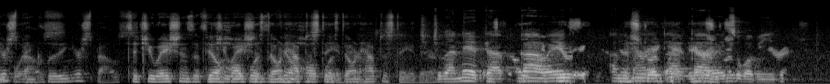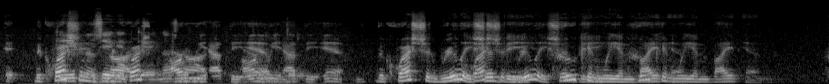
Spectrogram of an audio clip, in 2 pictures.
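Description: From start to end, the speech is accompanied by a doubled audio track: a second full-band copy trails the original by roughly 0.7 s, sitting around 5 dB lower. The copy carries no reverberant decay or room colouring, so it reads as a clean repeat rather than an echo in a space. The likely cause is the same signal being captured again through a slower path, or an edit leaving two misaligned copies in place.

Speech suppressed in double talk appears at 4.79 to 6.25 s, 6.62 to 6.95 s, 7.2 to 8.1 s, 9.42 to 10.58 s and 11.5 to 11.94 s. In each window the speech is pulled down, by about 30 dB at the deepest in the first, about 10 dB in the second and fifth, about 25 dB in the third and about 20 dB in the fourth. The affected stretches amount to roughly a second, then about 0.3 s, 0.7 s, 0.7 s and 0.3 s. This is likely an echo canceller failing to tell the local talker apart from far-end sound on the loudspeaker, and attenuating both together.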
